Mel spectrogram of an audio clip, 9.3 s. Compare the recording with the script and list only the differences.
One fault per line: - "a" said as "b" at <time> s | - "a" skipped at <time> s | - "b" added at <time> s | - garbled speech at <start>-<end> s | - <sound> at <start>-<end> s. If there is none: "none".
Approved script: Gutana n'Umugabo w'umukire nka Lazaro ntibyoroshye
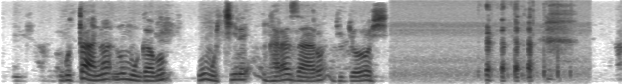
- laugh at 7.2-8.7 s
